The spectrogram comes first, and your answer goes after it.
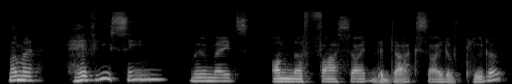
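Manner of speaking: put-on high, slow, earnest little-girl question; imitating his young daughter. Daughter cross-examining her mother, high slow childlike voice. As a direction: lay out the trap like a clever eight-year-old.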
